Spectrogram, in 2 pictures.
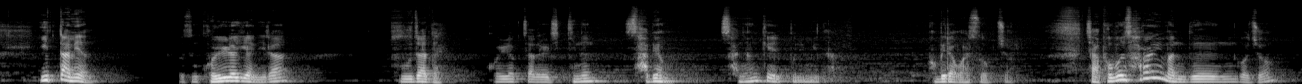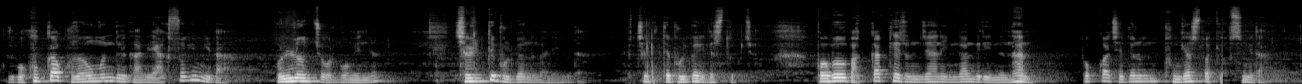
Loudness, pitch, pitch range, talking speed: -17 LUFS, 135 Hz, 120-155 Hz, 290 characters per minute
